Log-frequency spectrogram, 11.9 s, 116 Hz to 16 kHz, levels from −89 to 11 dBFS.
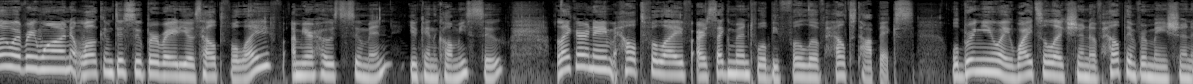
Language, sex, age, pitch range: Korean, female, 20-39, 170-215 Hz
